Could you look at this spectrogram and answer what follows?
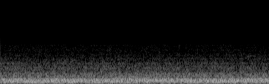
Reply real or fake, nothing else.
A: real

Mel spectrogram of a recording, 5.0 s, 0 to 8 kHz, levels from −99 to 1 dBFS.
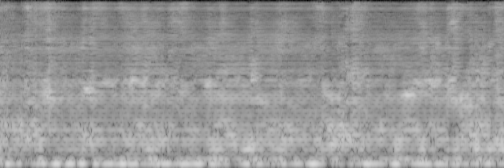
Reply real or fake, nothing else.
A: fake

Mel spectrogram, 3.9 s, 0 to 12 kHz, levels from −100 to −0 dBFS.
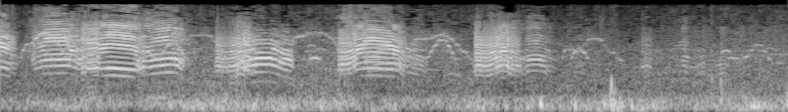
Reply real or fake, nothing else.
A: real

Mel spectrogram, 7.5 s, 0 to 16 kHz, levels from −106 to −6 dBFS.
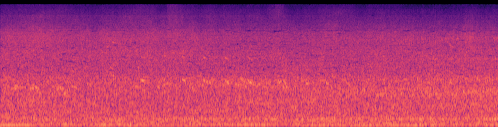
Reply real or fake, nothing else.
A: real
